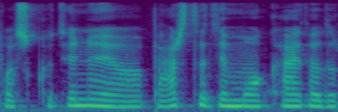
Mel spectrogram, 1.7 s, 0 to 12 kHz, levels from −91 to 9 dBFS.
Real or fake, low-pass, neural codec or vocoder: fake; 10.8 kHz; vocoder, 48 kHz, 128 mel bands, Vocos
